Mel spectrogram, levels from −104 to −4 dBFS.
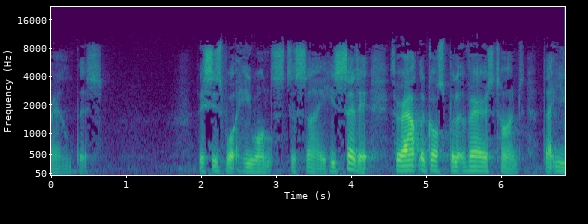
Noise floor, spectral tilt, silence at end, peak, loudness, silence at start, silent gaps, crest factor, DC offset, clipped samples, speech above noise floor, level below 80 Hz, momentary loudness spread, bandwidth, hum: -72 dBFS; -4 dB/octave; 0 s; -10 dBFS; -33 LUFS; 0 s; none; 24 dB; under 0.1%; under 0.1%; 39 dB; -64 dBFS; 19 LU; 10.5 kHz; none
